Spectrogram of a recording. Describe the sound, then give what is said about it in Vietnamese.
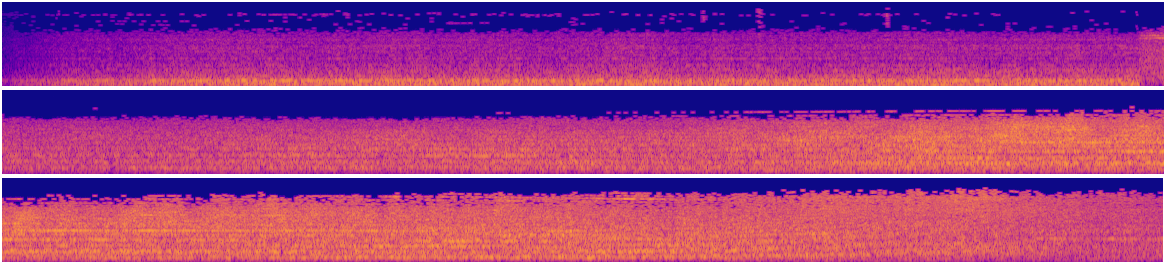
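Continuous roar of an airplane on a flight from the United States arriving at Tan Son Nhat airport in Saigon. The dense, rumbling noise shifts abruptly early on, then swells with rising whining engine tones. “Chuyến bay từ Mỹ chở Ngài về đến phi trường Tân Sơn Nhất, Sài Gòn”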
